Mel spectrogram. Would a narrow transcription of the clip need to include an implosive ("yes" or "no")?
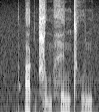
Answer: no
